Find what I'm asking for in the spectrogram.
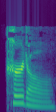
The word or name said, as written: curdle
